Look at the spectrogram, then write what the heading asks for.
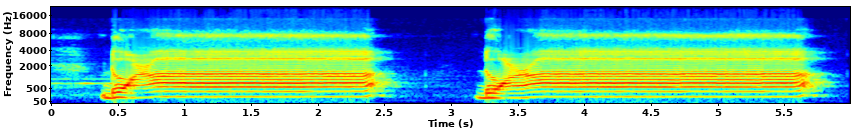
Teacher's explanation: Last में जब रुकेंगे तो हमज़ा की आवाज़ आएगी, थोड़ी सी हमज़ा का थोड़ा सा साउंड आएगा, तो फिर ये इसकी अदायगी सही होगी।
